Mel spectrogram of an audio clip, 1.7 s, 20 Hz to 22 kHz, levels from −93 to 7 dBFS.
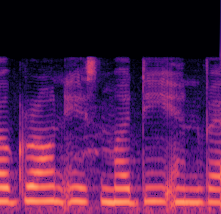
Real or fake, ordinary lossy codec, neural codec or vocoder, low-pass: fake; none; vocoder, 22.05 kHz, 80 mel bands, Vocos; 7.2 kHz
